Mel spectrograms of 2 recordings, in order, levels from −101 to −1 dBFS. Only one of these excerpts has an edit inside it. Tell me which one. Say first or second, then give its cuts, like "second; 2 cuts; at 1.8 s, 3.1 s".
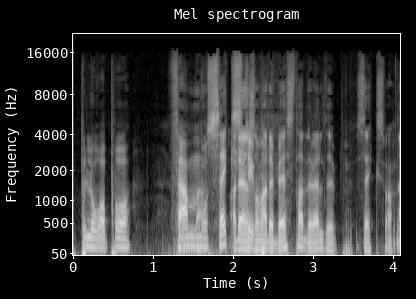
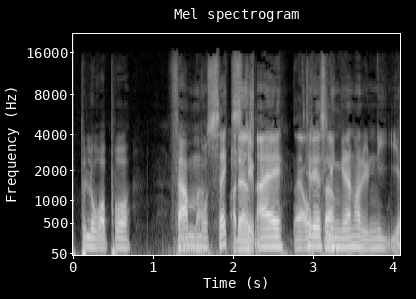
second; 1 cut; at 2.2 s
